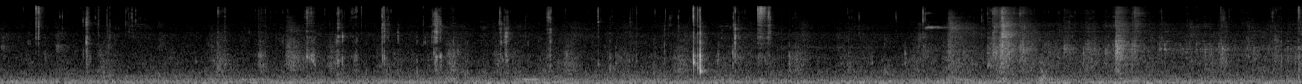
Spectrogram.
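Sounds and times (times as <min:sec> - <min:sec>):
person chewing crispy food: 0:00.1 - 0:09.2.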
